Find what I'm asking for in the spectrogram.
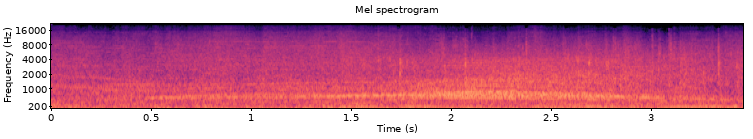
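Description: Esports arena crowd at a League of Legends LEC match swells in a sustained roar of cheering that builds toward the middle and holds steady to the end.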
